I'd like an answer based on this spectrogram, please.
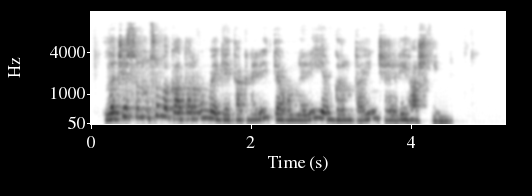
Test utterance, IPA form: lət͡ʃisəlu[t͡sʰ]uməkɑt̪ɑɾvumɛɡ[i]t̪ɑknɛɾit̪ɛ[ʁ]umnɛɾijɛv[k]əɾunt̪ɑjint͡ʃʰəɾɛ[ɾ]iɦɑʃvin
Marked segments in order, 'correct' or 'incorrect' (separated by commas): correct, incorrect, correct, incorrect, correct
